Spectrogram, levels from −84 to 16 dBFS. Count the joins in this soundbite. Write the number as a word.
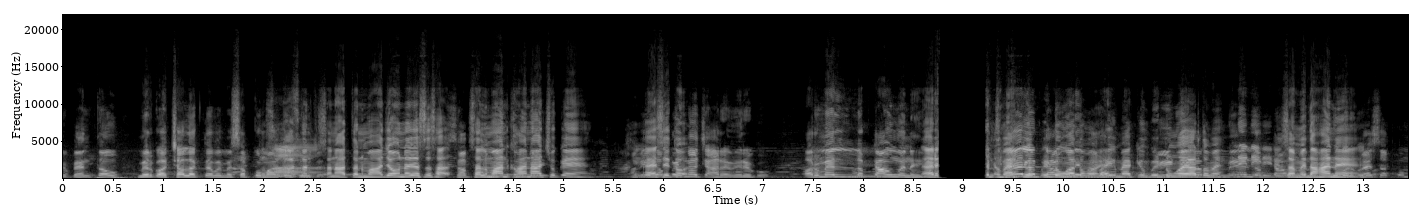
zero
